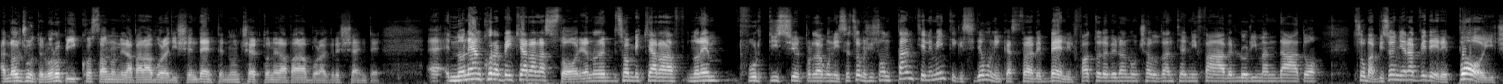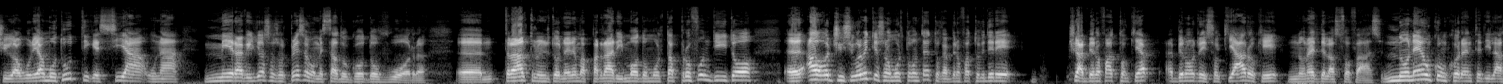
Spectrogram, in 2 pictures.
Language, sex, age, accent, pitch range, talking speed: Italian, male, 30-49, native, 125-170 Hz, 220 wpm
